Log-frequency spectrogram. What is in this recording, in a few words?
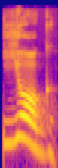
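"ёг", Komi, female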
